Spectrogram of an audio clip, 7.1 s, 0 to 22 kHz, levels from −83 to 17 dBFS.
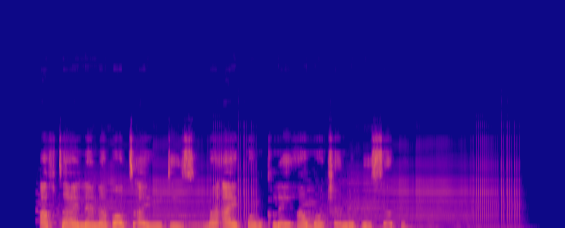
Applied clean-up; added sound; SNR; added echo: none; Squeak; 18 dB; none.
